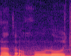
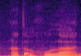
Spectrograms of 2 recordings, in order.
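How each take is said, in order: First: The word ends with a final u vowel. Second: The word ends with a final a vowel. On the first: "juga salah" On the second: "lamnya juga harokat fathah, salah"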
